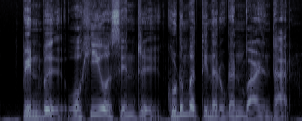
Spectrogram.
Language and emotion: Tamil, neutral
